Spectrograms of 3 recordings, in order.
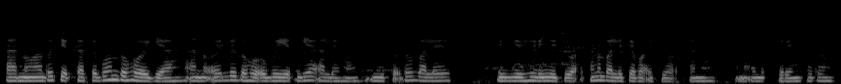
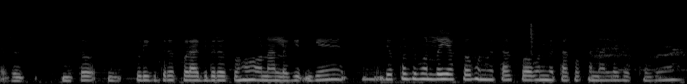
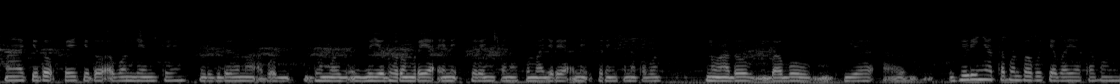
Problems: none marked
